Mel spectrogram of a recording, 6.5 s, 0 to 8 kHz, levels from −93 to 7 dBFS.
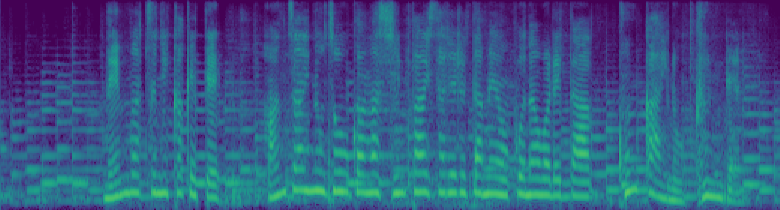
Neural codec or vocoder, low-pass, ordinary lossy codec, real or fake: codec, 16 kHz, 4 kbps, X-Codec, HuBERT features, trained on general audio; none; none; fake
